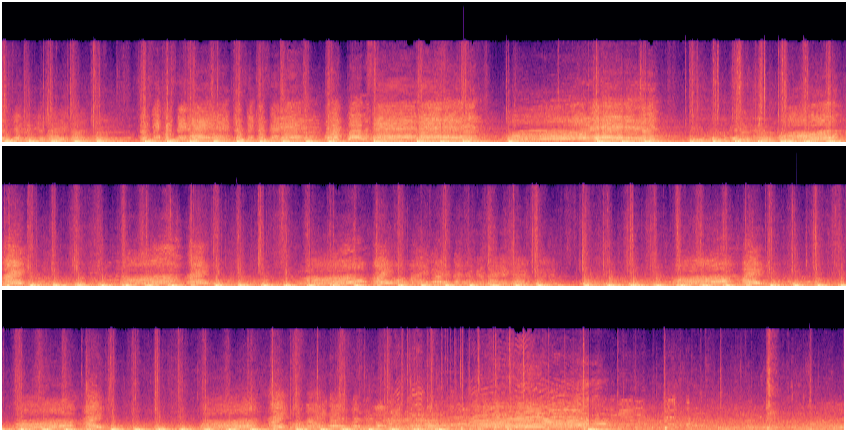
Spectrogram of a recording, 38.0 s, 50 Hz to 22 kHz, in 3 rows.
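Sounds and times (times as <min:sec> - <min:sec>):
steady drum beat: 0:00.0 - 0:08.2, 0:08.8 - 0:35.0
crowd chanting in unison: 0:00.0 - 0:37.9.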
